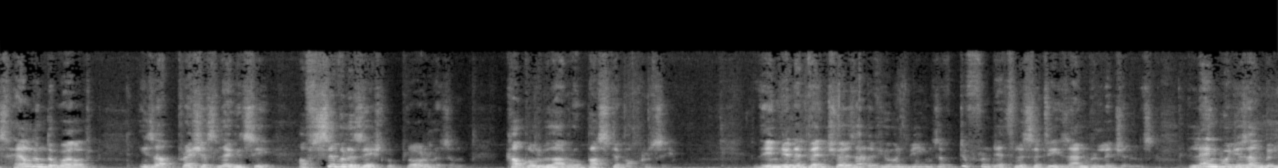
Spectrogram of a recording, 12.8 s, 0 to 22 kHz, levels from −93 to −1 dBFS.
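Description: The audio drops abruptly by about 6 dB from 3.79 to 5.09 s and from 8.61 to 9.93 s, likely one channel drops out before the mono sum.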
